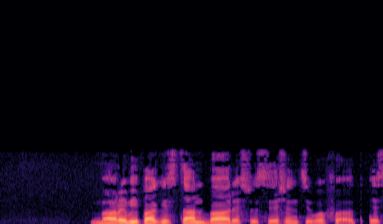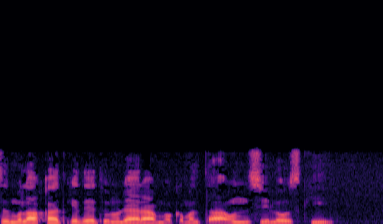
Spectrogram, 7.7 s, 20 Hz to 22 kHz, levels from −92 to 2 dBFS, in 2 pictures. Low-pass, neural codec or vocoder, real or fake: 7.2 kHz; none; real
